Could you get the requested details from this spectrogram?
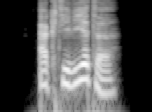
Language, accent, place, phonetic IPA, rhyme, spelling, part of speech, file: German, Germany, Berlin, [aktiˈviːɐ̯tə], -iːɐ̯tə, aktivierte, adjective / verb, De-aktivierte.ogg
- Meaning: inflection of aktivieren: 1. first/third-person singular preterite 2. first/third-person singular subjunctive II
